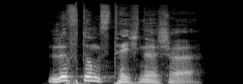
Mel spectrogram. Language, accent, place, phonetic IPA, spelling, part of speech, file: German, Germany, Berlin, [ˈlʏftʊŋsˌtɛçnɪʃə], lüftungstechnische, adjective, De-lüftungstechnische.ogg
- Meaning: inflection of lüftungstechnisch: 1. strong/mixed nominative/accusative feminine singular 2. strong nominative/accusative plural 3. weak nominative all-gender singular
